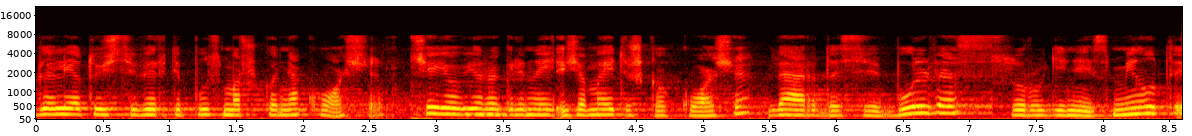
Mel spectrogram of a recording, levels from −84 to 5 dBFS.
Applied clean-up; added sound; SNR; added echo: none; none; none; none.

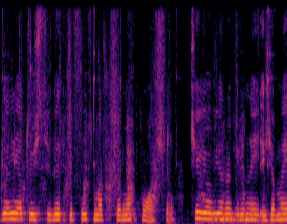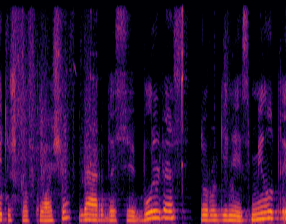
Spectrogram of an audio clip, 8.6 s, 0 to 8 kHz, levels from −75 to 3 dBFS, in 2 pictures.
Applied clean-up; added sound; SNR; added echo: neural mask model RNNoise.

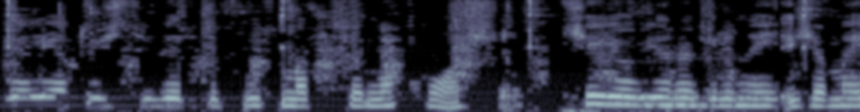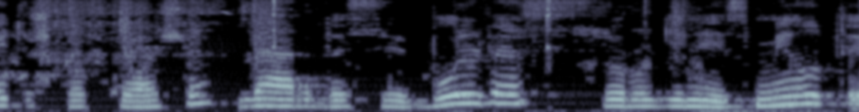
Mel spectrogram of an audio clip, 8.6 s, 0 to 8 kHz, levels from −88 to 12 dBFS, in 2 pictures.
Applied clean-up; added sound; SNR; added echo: classical method spectral subtraction.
